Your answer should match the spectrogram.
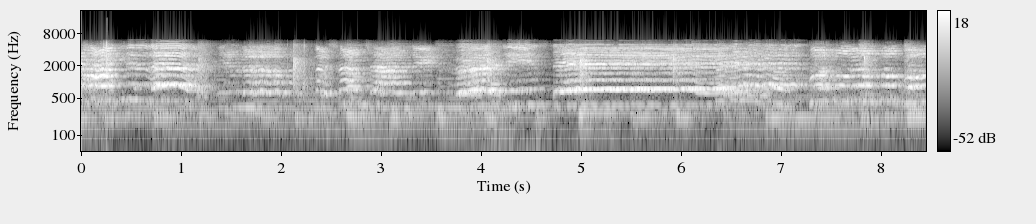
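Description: A group of women singing together to an acoustic guitar, with one long held note about five seconds in.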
